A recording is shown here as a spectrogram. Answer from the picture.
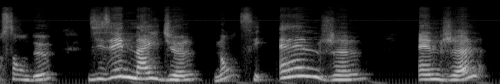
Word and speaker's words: Ngel: ton pseudo radio et au lieu d'écrire Angel, N-G-E-L, le mec, il te met Nigel, N-I-G-E-L. Et là, tu fais wow. Oh, on se réveille. C'est Angel. Mais non, il nous la prononce à l'anglaise. Nigel.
